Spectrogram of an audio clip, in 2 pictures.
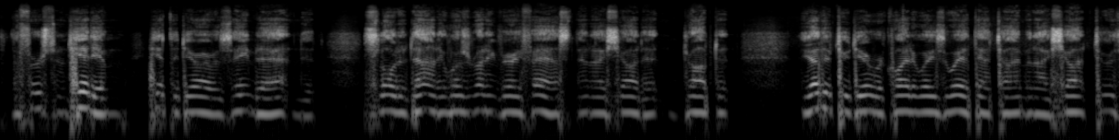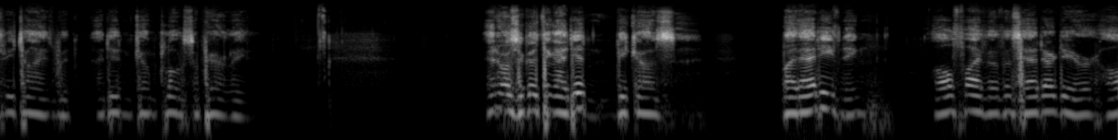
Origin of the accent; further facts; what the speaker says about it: Sandy, Utah, United States; Gibby was from Springville, Harold was from Salt Lake, and I was from Sandy.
